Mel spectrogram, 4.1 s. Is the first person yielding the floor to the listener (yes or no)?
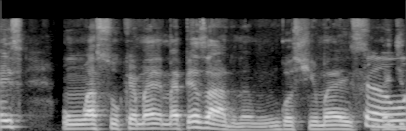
yes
